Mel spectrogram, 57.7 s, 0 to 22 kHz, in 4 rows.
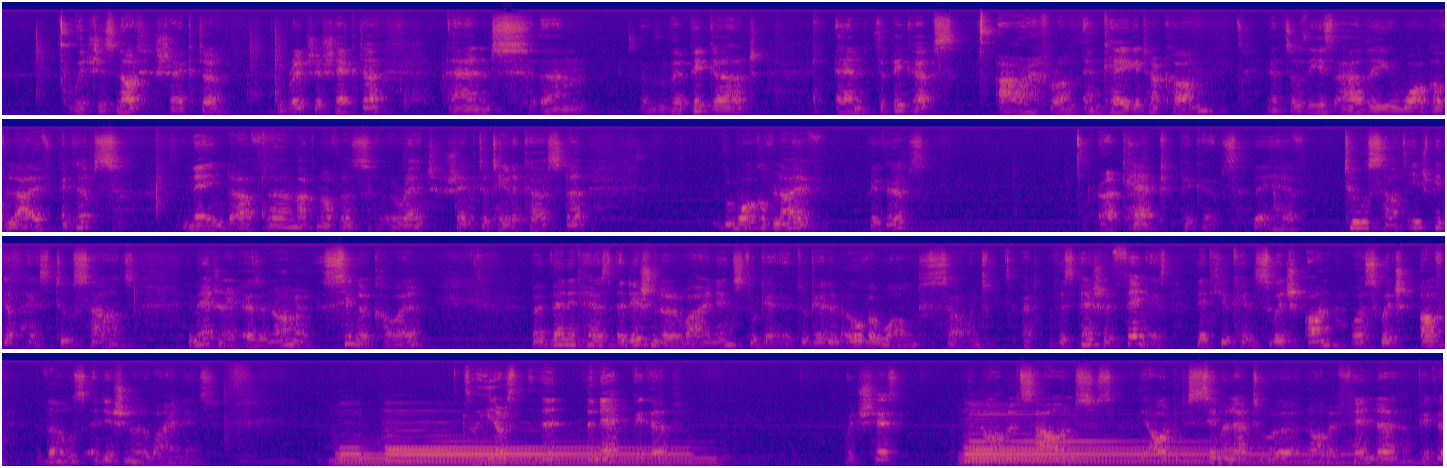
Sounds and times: Speech: 0.6 - 7.6, 8.3 - 20.3, 21.6 - 23.8, 25.2 - 33.2, 34.2 - 45.6, 47.9 - 50.2, 51.7 - 57.7.

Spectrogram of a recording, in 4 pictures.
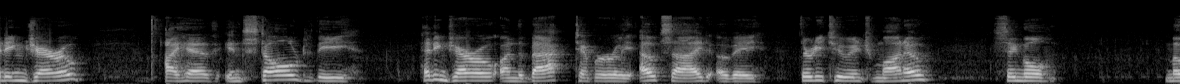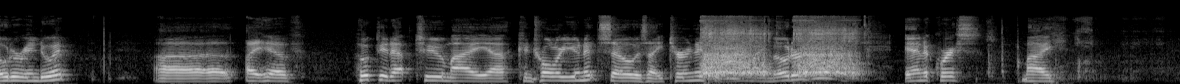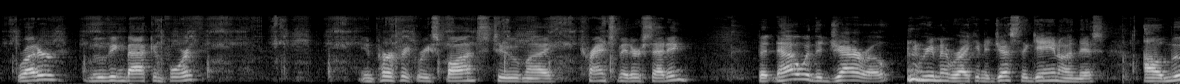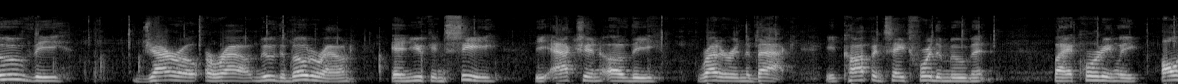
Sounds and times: Speech: 0.0 - 0.9, 1.6 - 9.4, 10.0 - 10.6, 11.6 - 12.6, 13.4 - 22.5, 23.7 - 25.7, 27.2 - 30.6, 31.2 - 47.1.

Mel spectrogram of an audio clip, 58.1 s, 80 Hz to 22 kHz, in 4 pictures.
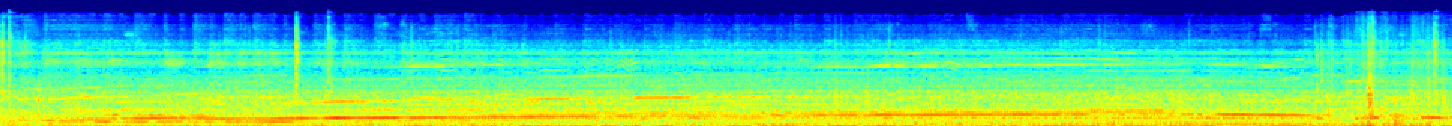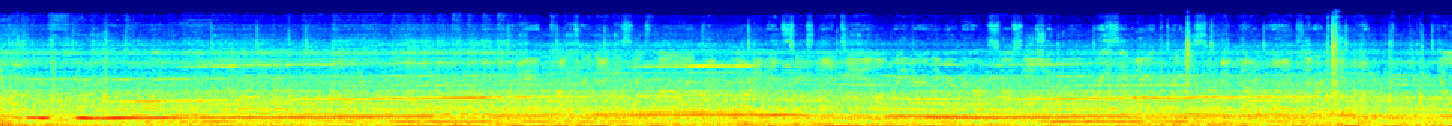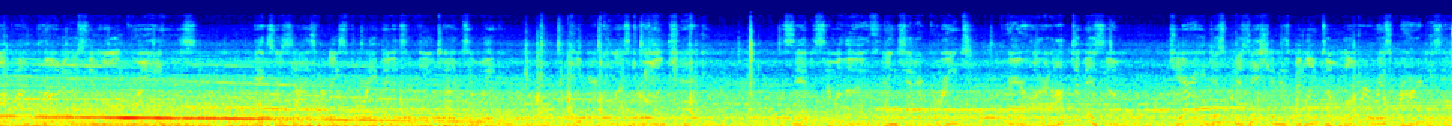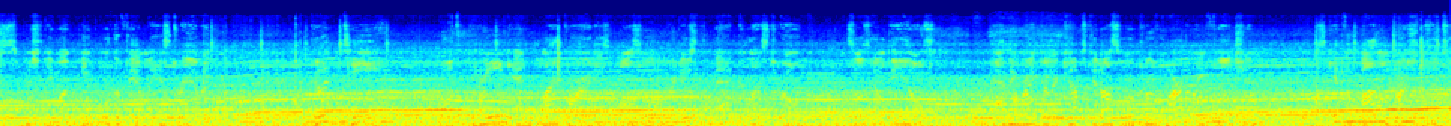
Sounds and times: Speech: 0.0 - 7.1, 15.8 - 36.1, 36.8 - 58.0.

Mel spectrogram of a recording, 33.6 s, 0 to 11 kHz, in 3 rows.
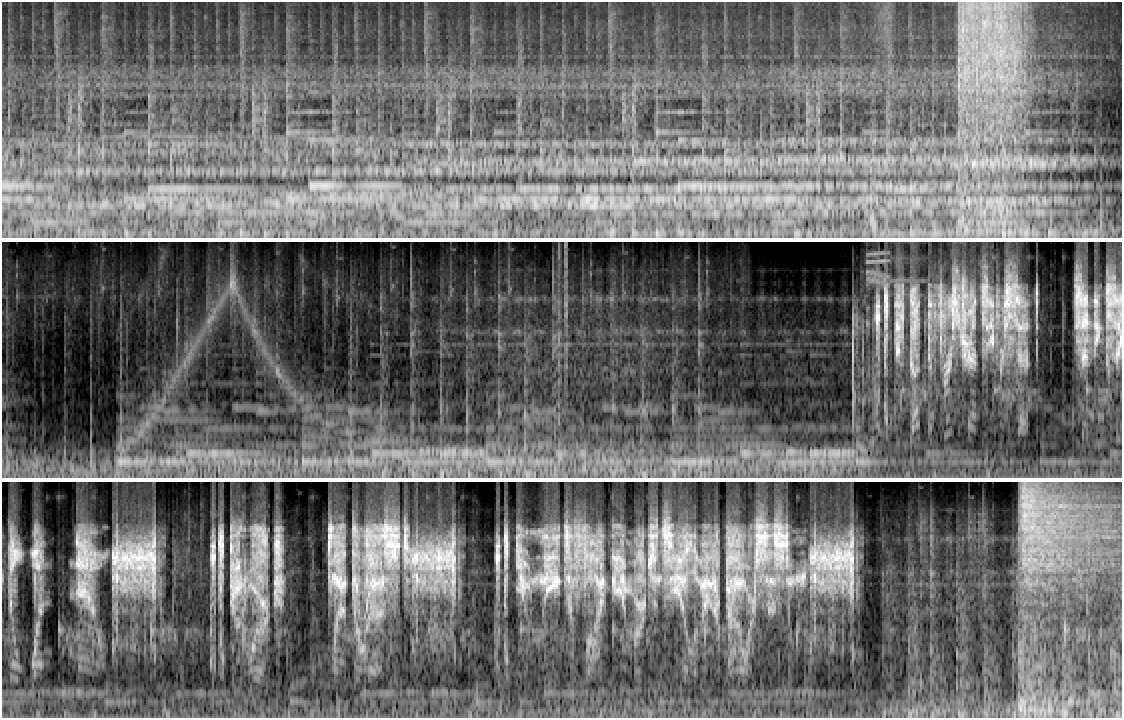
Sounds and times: Music: 0.0 - 33.6
Speech: 20.0 - 31.0.

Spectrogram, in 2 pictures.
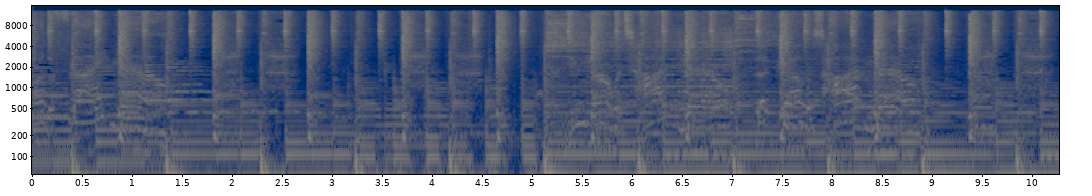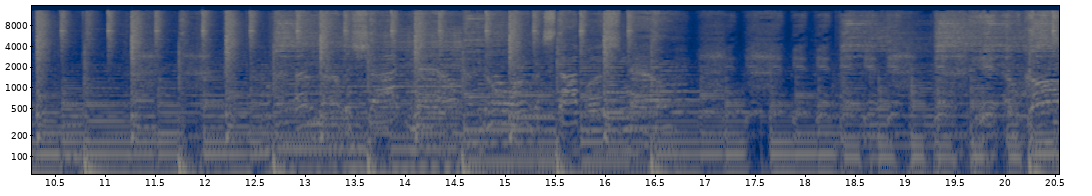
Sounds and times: Music: 0.0 - 20.5.

